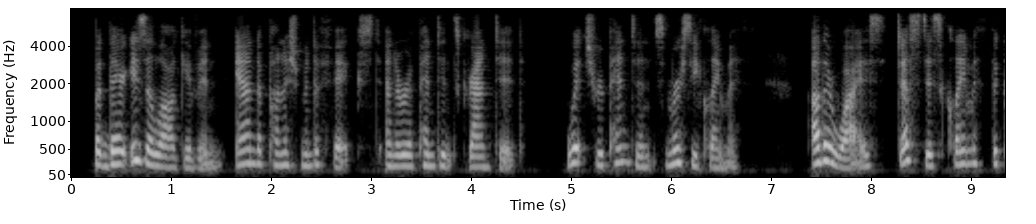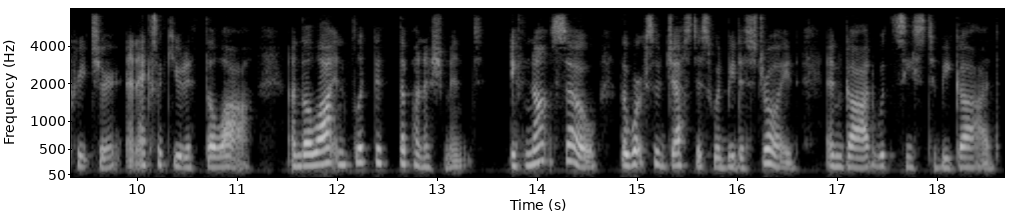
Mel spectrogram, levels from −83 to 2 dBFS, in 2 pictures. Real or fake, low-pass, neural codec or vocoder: real; 7.2 kHz; none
